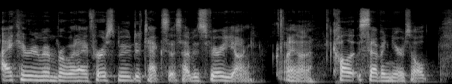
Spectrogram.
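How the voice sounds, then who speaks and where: A woman with a fairly low pitch speaks at a moderate pace, with vocal fry. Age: 60s. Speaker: fitness coach. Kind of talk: podcast monologue. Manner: animated.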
